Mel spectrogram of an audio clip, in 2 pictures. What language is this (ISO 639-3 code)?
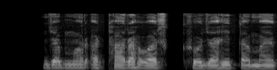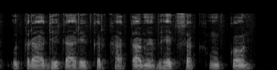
hne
